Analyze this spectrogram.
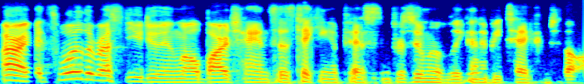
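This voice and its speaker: A man's voice: medium pitch, animated, very fast, bright, forceful tone, no room sound, lo-fi sound. A man, running a tabletop game as game master, moving between narration and casual chat. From United States.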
